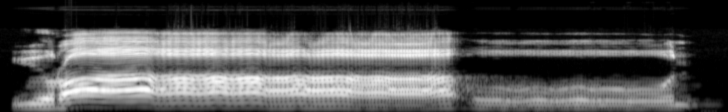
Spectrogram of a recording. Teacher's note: اون پہ تو مد وقفی ہے، یعنی سانس توڑنے کی وجہ سے مد آئے گا، لیکن یہ را جو ہے یرا یہ ایک دم ضروری ہے، یہ مد کے بغیر کام نہیں چلے گا.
